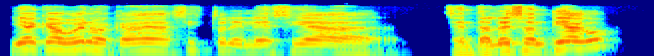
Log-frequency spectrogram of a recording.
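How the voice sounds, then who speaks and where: A man's voice: high voice, fairly quick. A man from Venezuela with a Venezuelan accent, a church elder chatting and then praying. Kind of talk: casual introduction and spoken prayer.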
